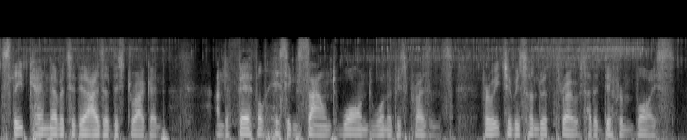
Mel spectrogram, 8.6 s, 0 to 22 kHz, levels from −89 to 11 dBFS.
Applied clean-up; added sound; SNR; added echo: none; Rattle (instrument); 20 dB; none.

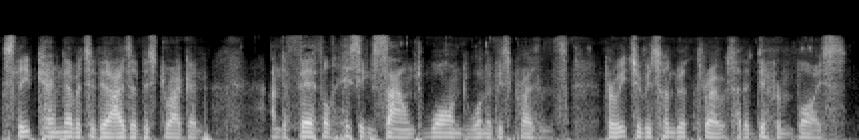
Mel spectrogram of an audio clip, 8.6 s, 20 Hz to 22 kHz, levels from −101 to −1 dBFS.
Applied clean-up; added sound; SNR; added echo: neural mask model Resemble Enhance denoiser.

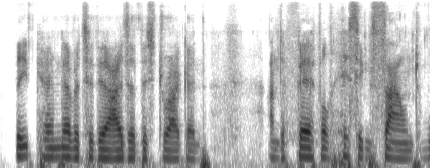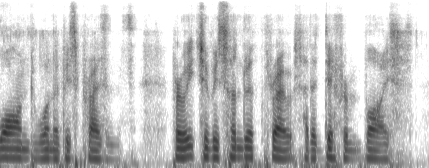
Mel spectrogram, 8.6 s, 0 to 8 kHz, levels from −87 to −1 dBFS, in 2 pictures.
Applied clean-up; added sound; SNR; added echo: neural mask model DeepFilterNet 3.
